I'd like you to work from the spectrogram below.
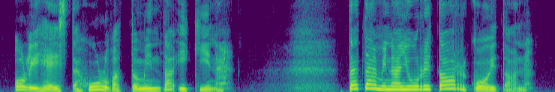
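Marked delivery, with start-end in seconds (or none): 3.4-5.3 sudden cried-out exclamation, pitched up. Nuppunapa, as the friends laugh at the dream, exclaiming.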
